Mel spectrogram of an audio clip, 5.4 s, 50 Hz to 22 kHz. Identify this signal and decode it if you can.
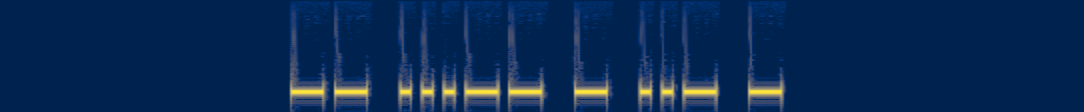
Morse code, heard as a keyed tone, about 22 wpm, 700 Hz. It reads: M3TUT
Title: DXCC-100 Call Signs - 5 Characters - Repeated 2x - 22wpm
